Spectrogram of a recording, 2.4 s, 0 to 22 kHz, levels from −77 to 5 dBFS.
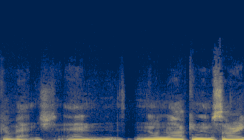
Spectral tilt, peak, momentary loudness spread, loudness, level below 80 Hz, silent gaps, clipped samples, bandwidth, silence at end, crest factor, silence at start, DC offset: -6 dB/octave; -4 dBFS; 13 LU; -16 LUFS; -48 dBFS; none; under 0.1%; 11.5 kHz; 0 s; 12 dB; 0 s; under 0.1%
